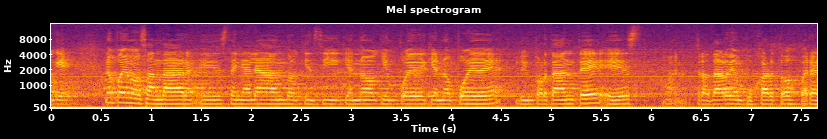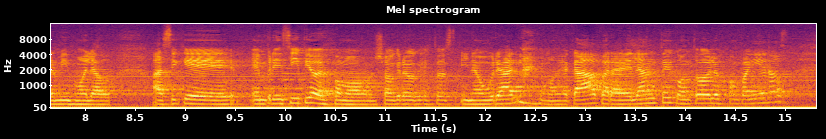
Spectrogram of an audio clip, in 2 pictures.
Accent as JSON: {"language": "Spanish", "town": "Avellaneda", "region": "Buenos Aires Province", "country": "Argentina", "said": "Y, yo soy de Avellaneda, claro, los voy a recibir."}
